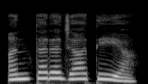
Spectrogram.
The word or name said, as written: ಅಂತರಜಾತೀಯ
